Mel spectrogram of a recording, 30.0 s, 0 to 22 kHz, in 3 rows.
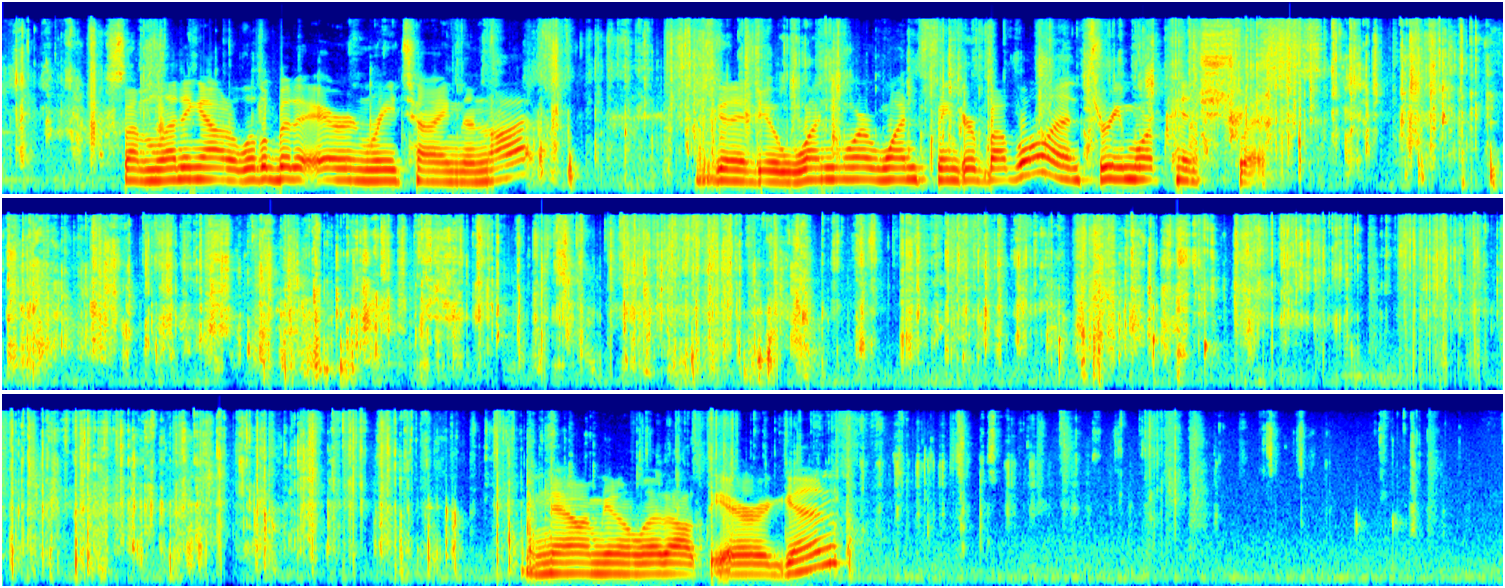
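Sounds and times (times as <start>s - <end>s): balloon rubbing and crackling: 0.0s - 29.7s.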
